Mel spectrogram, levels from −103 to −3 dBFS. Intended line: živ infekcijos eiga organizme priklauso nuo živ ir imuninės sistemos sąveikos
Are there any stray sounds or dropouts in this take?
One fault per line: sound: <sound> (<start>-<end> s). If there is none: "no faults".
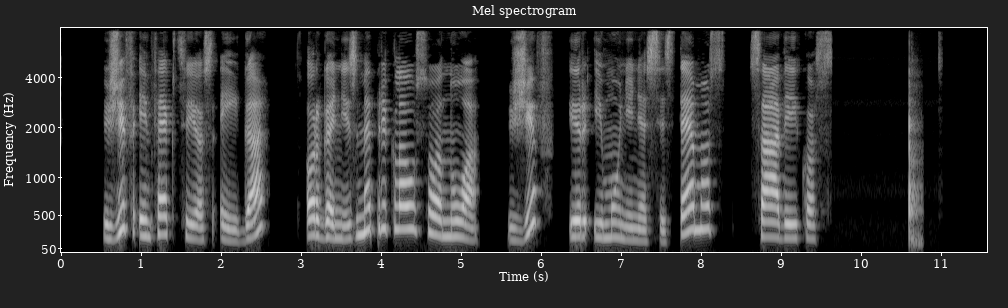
sound: thud (10.6-10.8 s)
